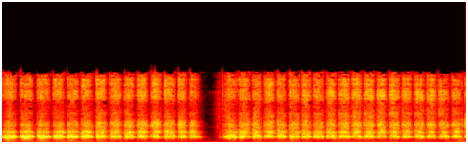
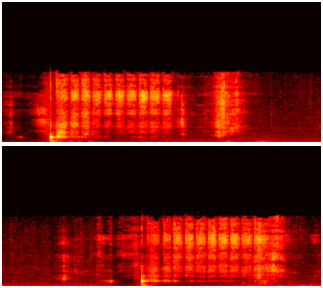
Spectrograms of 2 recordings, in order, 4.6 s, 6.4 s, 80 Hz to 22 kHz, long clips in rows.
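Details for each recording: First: Renault 4L valve being hand-lapped into its seat with coarse paste, suction tool on degreased valve: rhythmic gritty back-and-forth rasp, about four strokes a second with a short pause; quarter-turn and repeat until the muffled grinding noise disappears completely. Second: Renault 4L valve hand-lapping with paste nearly finished: bursts of dry gritty rasping as valve is twisted on its seat, softening between strokes.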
